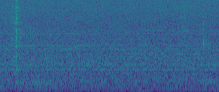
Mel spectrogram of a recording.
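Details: Low steady hum and hiss with a few faint ticks, and no animal calls.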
